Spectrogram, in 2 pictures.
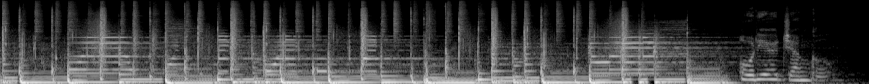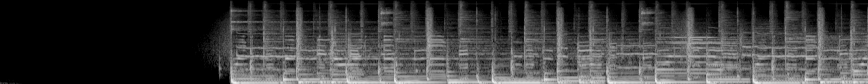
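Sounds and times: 
funk music for advertising: 0.0 - 7.4, 11.0 - 17.3.

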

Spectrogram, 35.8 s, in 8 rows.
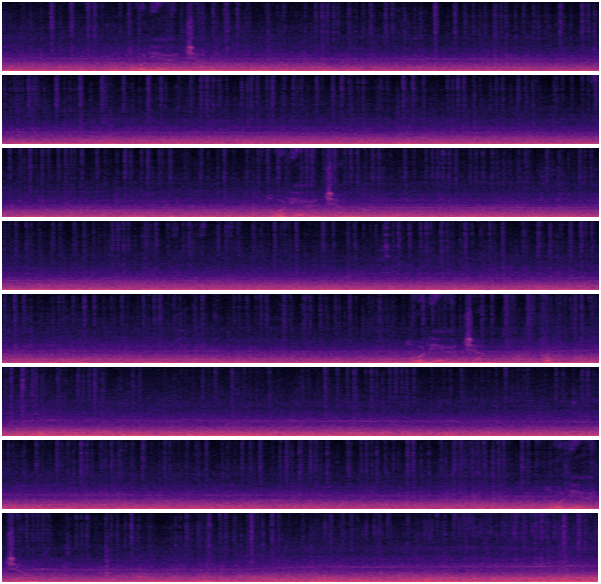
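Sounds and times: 
semi truck Detroit Diesel engine heard from interior cab: 0.0 - 35.8.

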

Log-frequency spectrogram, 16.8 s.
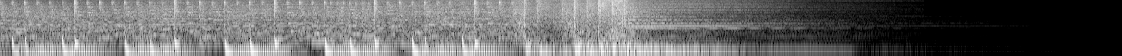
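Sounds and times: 
epic hip hop music: 0.0 - 13.3.

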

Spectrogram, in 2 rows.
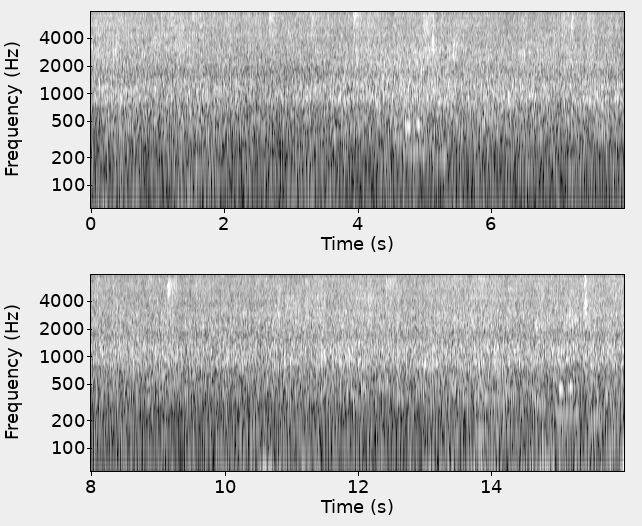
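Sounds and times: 
heavy rain storm heard indoors: 0.0 - 15.9.

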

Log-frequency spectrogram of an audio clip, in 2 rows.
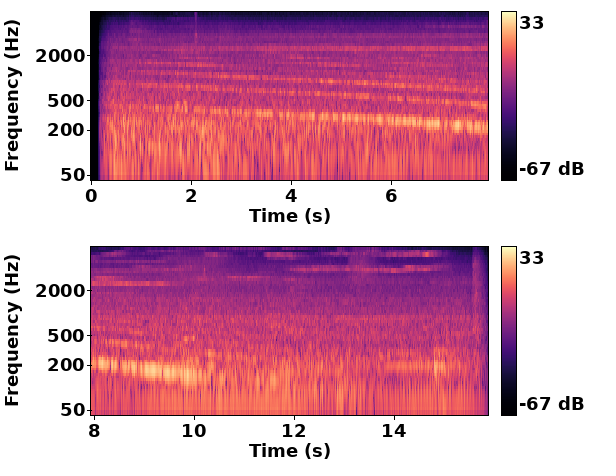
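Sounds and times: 
metro train arriving: 0.2 - 15.8.

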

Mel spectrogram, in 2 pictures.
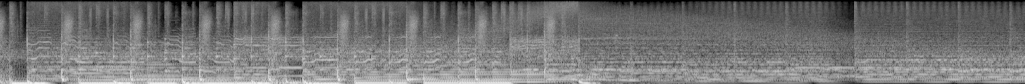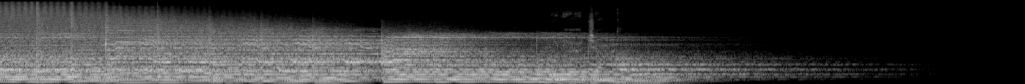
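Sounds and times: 
drum and bass music: 0.0 - 15.0.

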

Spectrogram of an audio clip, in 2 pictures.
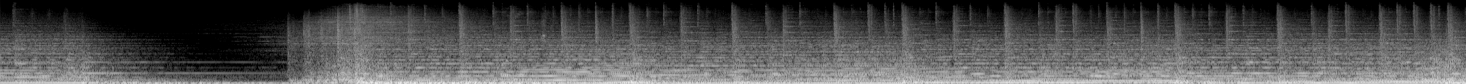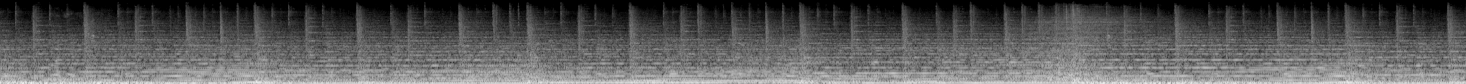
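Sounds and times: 
inspiring emotional piano with orchestra: 0.0 - 29.3.

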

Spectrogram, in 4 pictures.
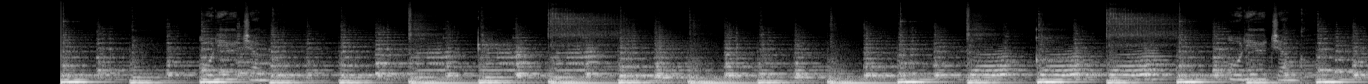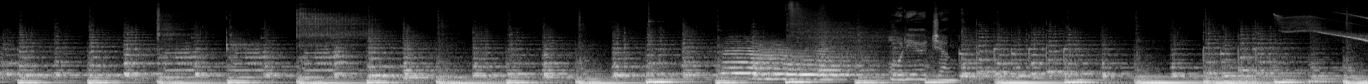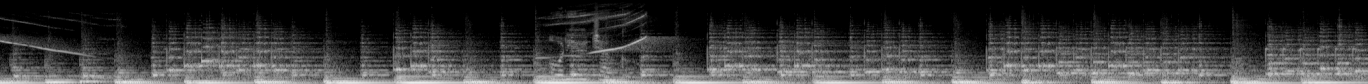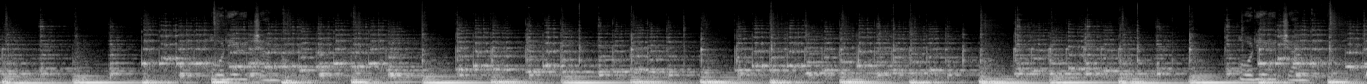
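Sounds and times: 
comic music: 0.6 - 54.7.

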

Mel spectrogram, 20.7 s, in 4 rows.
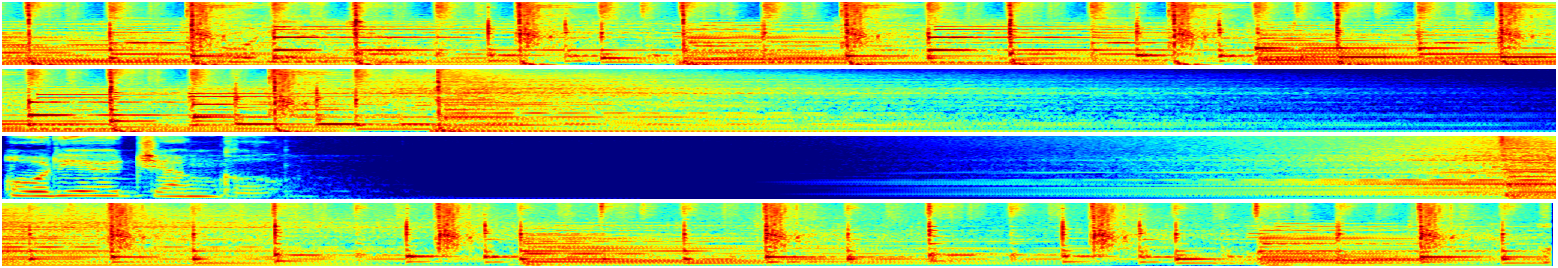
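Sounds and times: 
business corporate background music: 0.0 - 8.8, 14.6 - 20.7.

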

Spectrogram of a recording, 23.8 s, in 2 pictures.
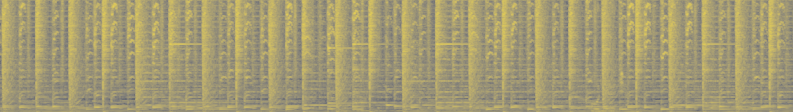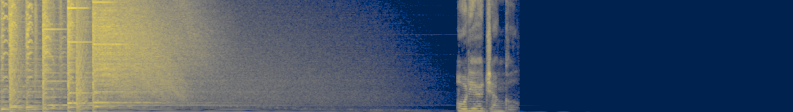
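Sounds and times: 
retro 8-bit magical adventure music: 0.0 - 14.4.

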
